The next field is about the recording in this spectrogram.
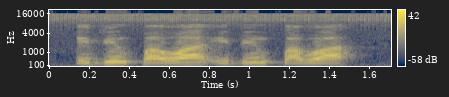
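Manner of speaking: ordinary talk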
